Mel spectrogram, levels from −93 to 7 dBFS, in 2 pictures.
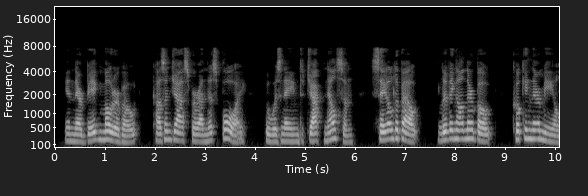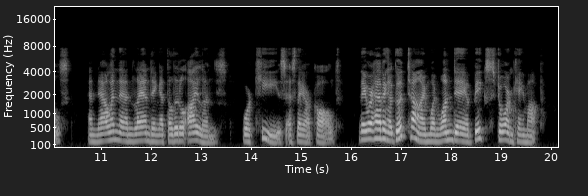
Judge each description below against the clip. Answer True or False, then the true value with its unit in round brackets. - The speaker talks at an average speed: True (160 wpm)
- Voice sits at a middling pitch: True (175 Hz)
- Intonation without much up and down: False (4.1 semitones)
